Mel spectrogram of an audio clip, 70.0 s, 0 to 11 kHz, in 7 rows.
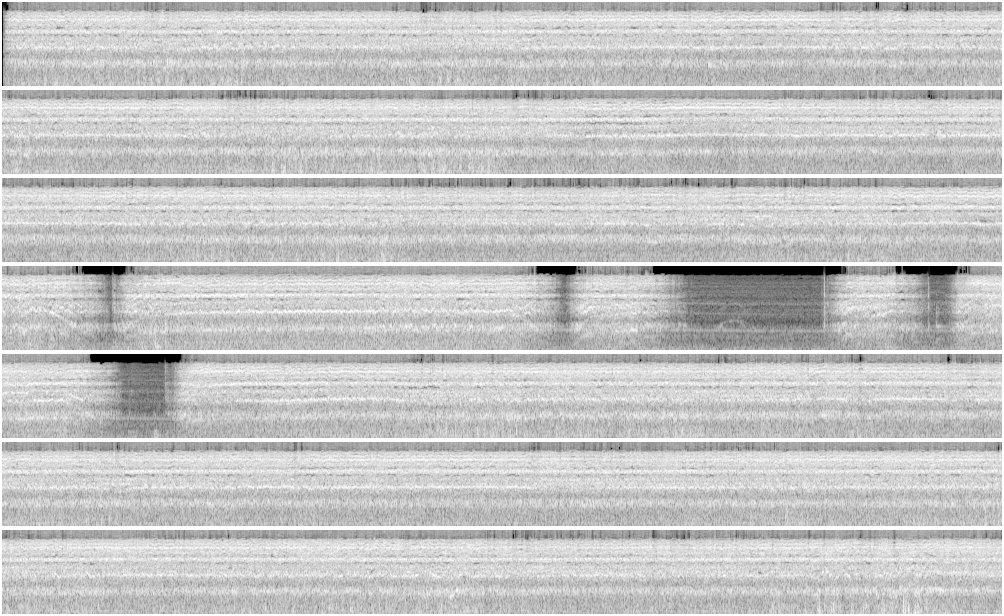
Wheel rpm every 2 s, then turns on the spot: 230, 230, 230, 230, 230, 230, 220, 220, 230, 230, 230, 230, 230, 230, 230, 120, 210, 150, 40, 90, 90, 210, 230, 230, 230, 230, 230, 230, 230, 230, 230, 230, 230, 230, 240.
none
